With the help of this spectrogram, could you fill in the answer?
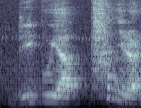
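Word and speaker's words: לִוְיָתָן: 이거 리워 야단인데 어 그 발음 자체는 히브리 발음을 리부야 탄이라 그래요 리부야 탄 그리고 어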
